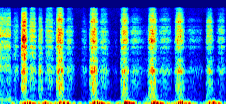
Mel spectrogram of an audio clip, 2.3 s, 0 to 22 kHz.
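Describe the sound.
A person pants rapidly, gasping for breath in a quick, steady rhythm of about seven loud, breathy huffs, acting out someone who sees 500 million euros in their bank account, with no words spoken.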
